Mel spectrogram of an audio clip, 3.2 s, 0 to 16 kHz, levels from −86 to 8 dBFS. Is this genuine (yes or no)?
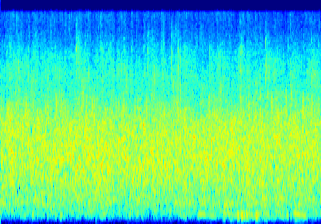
yes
